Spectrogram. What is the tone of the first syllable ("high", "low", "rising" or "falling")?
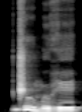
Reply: falling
